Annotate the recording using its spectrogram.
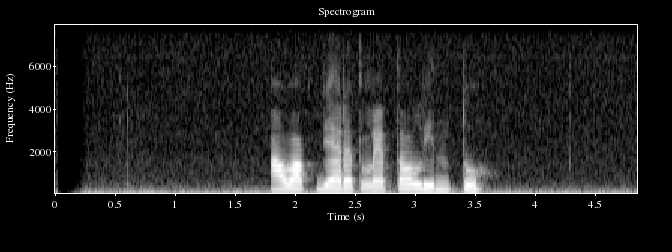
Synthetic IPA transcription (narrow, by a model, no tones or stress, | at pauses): ʔawak̚d͡ʒaɾɛt̪lɛt̪ɔlint̪uh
